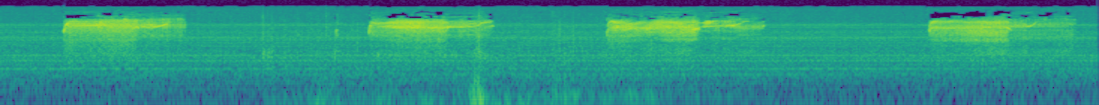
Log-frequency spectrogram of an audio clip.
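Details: Little owl uttering four drawn-out, breathy hisses, each lasting over half a second and separated by gaps of one to one and a half seconds, with a faint low thump in between.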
